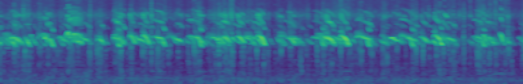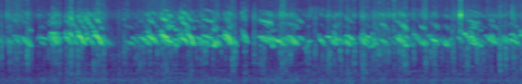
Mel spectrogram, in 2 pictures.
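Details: Feeding chicken chicks chirping in a busy flock, high falling peeps pouring out in bursts with brief lulls, accompanied by constant clicking of pecking and rustling movement.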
